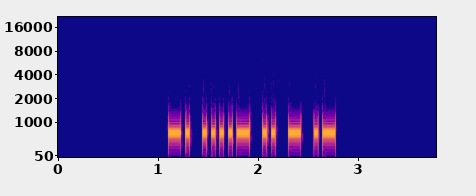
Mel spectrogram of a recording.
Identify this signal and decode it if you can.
Morse code, heard as a keyed tone, about 28 wpm, 700 Hz. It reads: N4ITA
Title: USA Call Signs - 5 Characters - 28wpm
